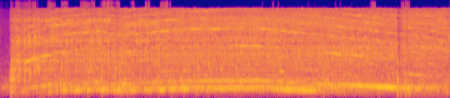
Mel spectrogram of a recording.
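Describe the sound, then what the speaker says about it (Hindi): A blender runs loudly and continuously while blending a lemon Tang slush with ice, a steady high motor whine with gliding pitch and a grinding churn throughout. "थोड़ी और गाइस अभी ब्लेंड करेंगे"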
